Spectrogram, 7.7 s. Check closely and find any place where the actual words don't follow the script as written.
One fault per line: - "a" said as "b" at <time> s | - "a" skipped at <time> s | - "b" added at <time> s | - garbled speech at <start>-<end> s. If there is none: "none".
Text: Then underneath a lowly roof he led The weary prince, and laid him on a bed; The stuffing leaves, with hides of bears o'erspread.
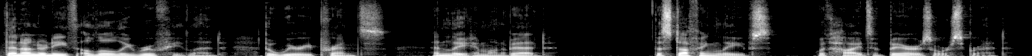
none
